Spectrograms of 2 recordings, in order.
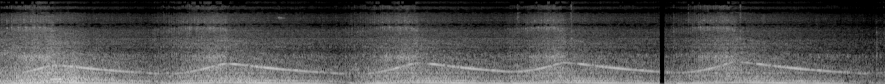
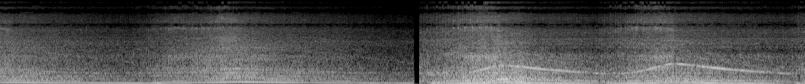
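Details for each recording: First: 2010 Toyota Hilux KUN26R, 1KD diesel: high whistle rising and falling with each rev, roughly every two seconds, from a broken turbocharger, before replacement with a new turbo. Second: 2010 Toyota Hilux KUN26R with 1KD diesel at 291,000, with a newly replaced turbo: idles, then revs up and settles twice; the turbo whistle rises and falls cleanly with no grinding or howl. Normal engine revving.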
